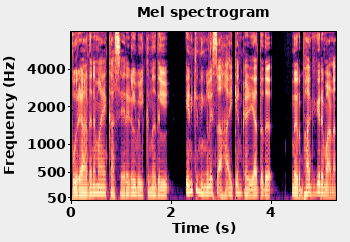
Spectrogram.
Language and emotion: Malayalam, sad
